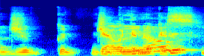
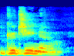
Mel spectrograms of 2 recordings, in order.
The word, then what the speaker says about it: Gugino: I don't ever know how to say this girl's name. Carla Galikinokas. – Gugino.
